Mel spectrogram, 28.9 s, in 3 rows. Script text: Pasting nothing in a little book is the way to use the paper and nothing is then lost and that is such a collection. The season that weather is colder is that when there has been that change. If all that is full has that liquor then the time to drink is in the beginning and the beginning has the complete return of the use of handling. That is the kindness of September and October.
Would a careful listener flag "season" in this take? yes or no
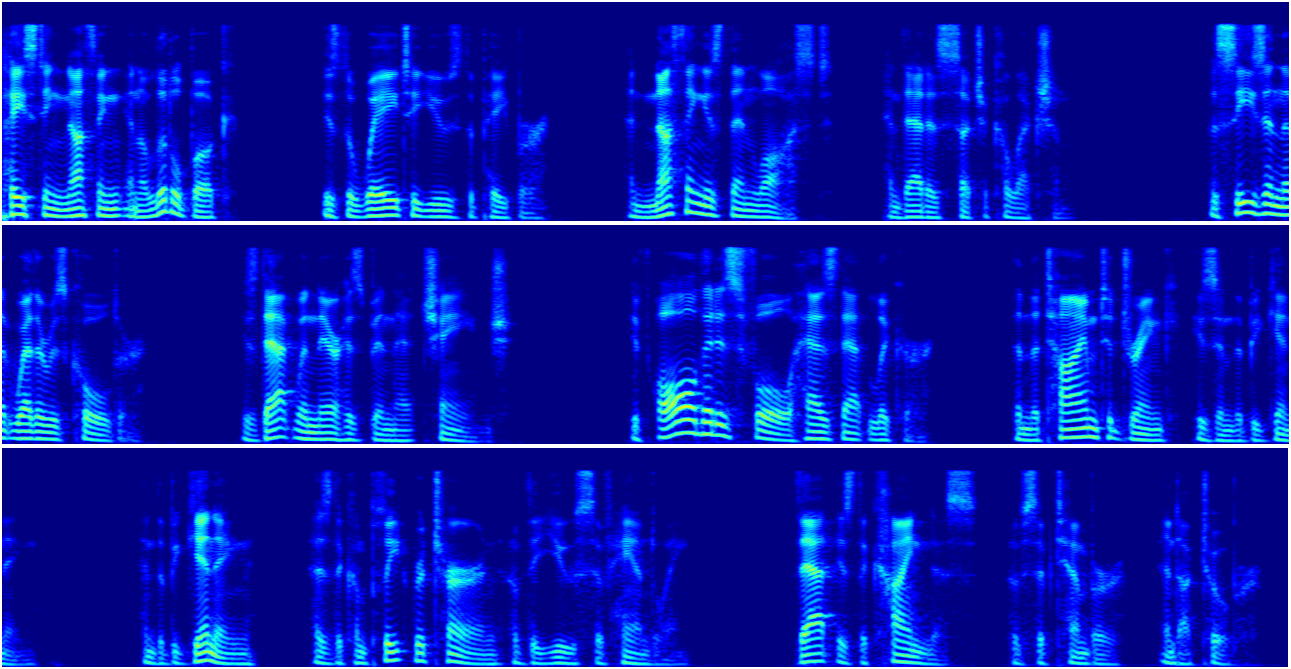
no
